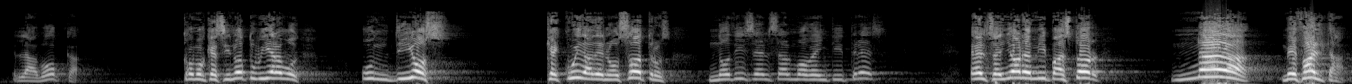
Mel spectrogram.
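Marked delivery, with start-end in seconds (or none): 1.8-13.5 loud, ringing sermon delivery; fiery preaching. Acted. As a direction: preach it out to the congregation. Preacher at full force.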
